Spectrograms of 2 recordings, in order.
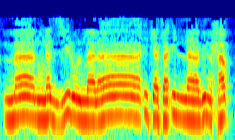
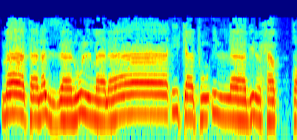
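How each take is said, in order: First: ننزل recited as nunazzilu, الملائكة as al-malā'ikata; ننزل with nun, accusative الملائكة; nun reading. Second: تنزل recited as tanazzalu with doubled z, الملائكة as al-malā'ikatu; تنزل with open ta and shadda, nominative الملائكة; Qalun ta reading. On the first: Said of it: "قرأ قالون بالتاء المفتوحة". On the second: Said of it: "والملائكة بالرفع هكذا". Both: Shown as a demonstration.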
